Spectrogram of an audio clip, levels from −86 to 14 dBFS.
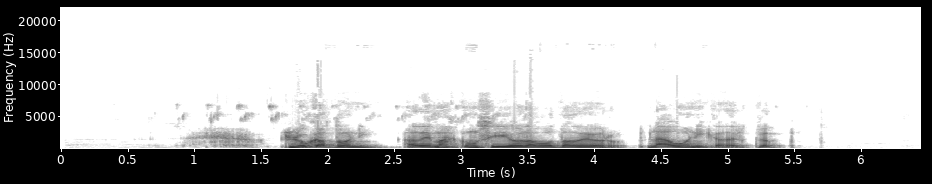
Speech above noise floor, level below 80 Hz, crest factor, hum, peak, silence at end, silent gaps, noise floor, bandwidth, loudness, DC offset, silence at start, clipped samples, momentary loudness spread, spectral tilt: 68 dB; -50 dBFS; 16 dB; none; 0 dBFS; 1.1 s; none; -81 dBFS; 7.2 kHz; -14 LUFS; under 0.1%; 1.15 s; under 0.1%; 19 LU; -9.5 dB/octave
